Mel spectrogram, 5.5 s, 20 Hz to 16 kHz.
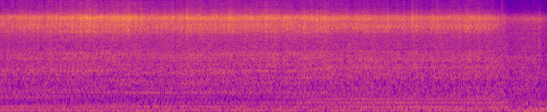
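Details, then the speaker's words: Ford F-150 climbing a mountain in fourth, then third gear, limited to about 49–50 mph, engine labouring with a fast, tinny pinging rattle over the drone; more throttle gives more pinging. "I'm going up a mountain right now, and oh my lord, this thing is pinging like crazy."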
